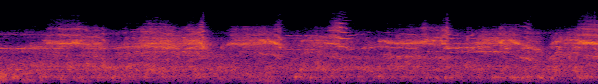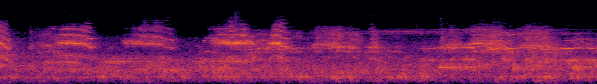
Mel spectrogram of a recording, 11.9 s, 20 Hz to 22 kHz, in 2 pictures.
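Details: Wild peregrine falcons at their nest on a building, eating small prey for breakfast on 22 October 2022, picked up by a nest camera: faint, repeated high chittering calls come every second or so over steady rushing background noise.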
